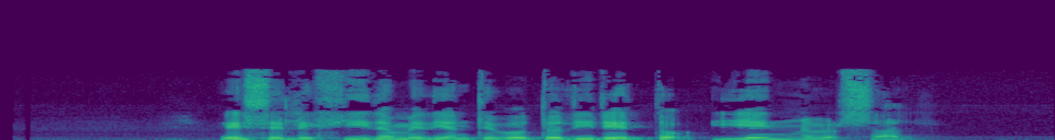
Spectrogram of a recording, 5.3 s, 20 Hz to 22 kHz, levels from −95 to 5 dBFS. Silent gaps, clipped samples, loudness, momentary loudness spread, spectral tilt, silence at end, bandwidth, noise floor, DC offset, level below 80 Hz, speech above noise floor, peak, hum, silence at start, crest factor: none; under 0.1%; -29 LUFS; 6 LU; -3.5 dB/octave; 0.7 s; 11.5 kHz; -71 dBFS; under 0.1%; -80 dBFS; 42 dB; -10 dBFS; none; 1.1 s; 20 dB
